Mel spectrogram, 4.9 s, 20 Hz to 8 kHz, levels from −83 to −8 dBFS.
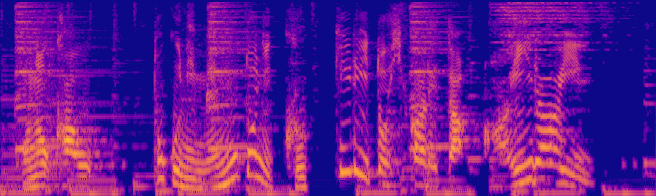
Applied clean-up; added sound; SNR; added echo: classical method spectral subtraction.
